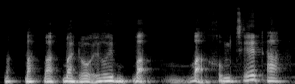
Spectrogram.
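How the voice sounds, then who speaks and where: Guy doing a scared young grandson, stammering, a bit higher than his own voice. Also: animated, normal speed, breathy edge, phone-quality sound. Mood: frightened. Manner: stammering, pleading.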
